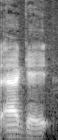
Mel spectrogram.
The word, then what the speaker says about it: agate: all different types of a gate or agate whichever way you want to pronounce it and it's completely filled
